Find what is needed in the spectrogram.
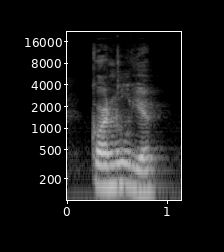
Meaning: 1. A dogwood, cornel; any plant of the genus Cornus, particularly Cornus sanguinea and Cornus mas 2. A dogberry
- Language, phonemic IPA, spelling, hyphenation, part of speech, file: Dutch, /ˌkɔrˈnul.jə/, kornoelje, kor‧noel‧je, noun, Nl-kornoelje.ogg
